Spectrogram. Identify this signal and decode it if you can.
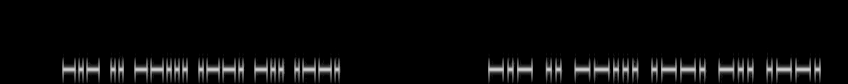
Morse code, heard as a keyed tone, about 30 wpm, 700 Hz. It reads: KI7PDP KI7PDP
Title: Speed Racing - USA 2x3 Call Signs 25wpm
